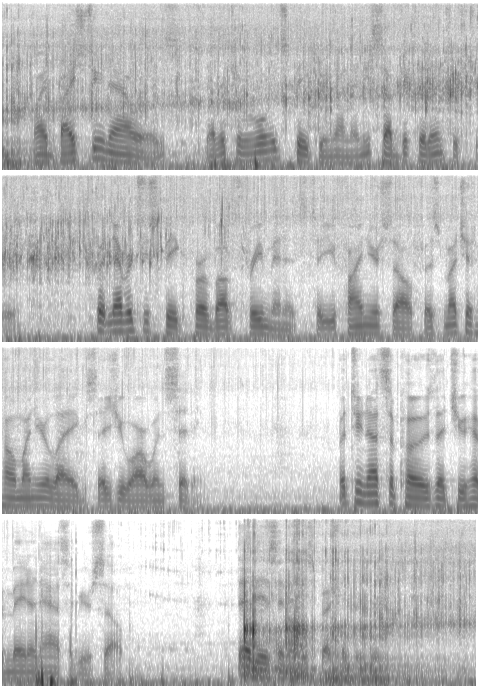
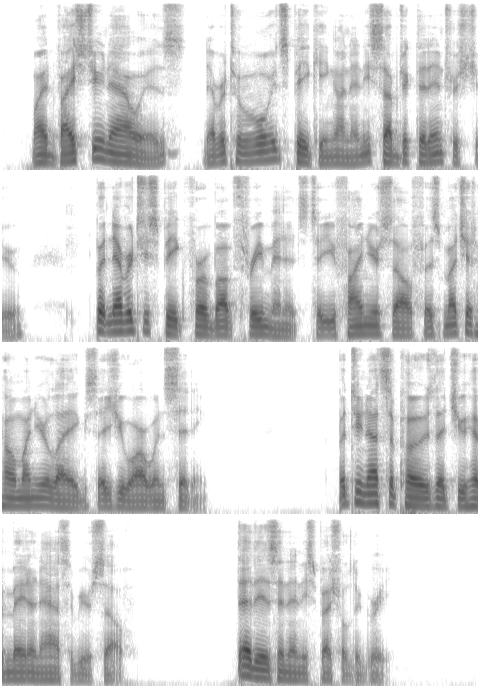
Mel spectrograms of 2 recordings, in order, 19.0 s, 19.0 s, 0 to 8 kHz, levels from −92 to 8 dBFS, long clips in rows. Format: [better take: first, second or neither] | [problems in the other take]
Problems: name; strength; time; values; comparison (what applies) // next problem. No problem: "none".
second | background sound (Liquid); 1 dB above the speech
